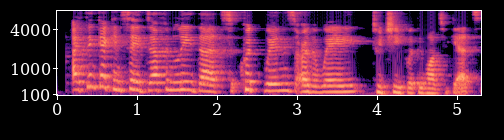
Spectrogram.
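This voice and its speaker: A woman with an American accent talks at a moderate pace and high pitch. Her pitch swings very widely over noticeable background noise. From United States. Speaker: public affairs consultant. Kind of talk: interview.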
